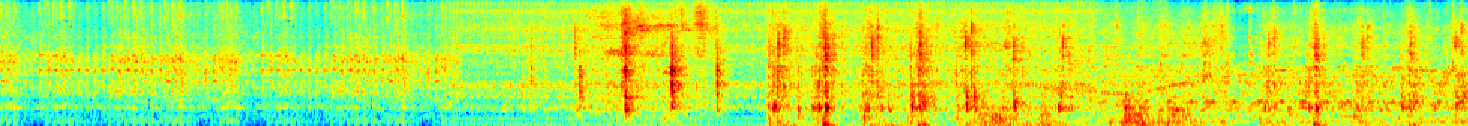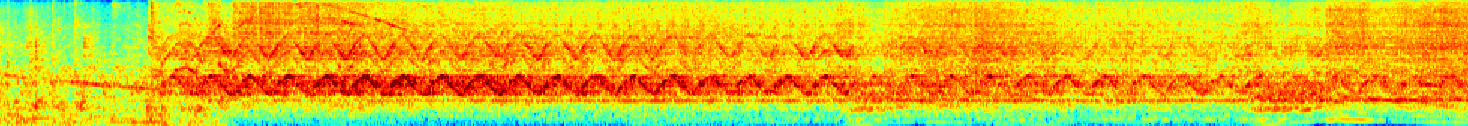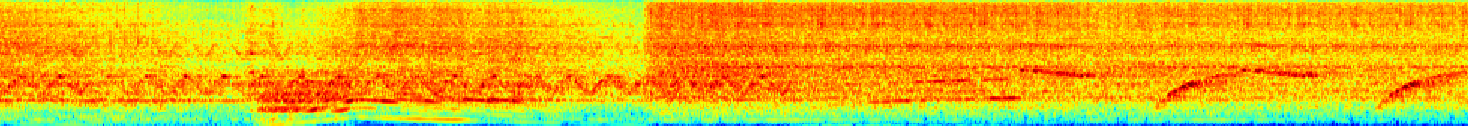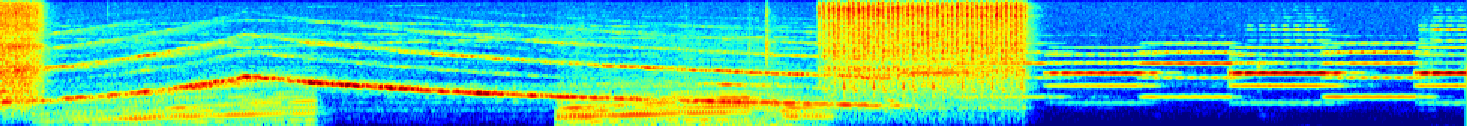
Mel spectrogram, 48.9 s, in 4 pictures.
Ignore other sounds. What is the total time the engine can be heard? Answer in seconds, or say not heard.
43 s.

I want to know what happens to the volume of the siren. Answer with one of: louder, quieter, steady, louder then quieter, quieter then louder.
quieter.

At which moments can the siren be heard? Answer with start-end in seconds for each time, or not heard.
8.6-48.8.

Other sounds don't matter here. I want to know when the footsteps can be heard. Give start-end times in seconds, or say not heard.
4.3-14.2.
